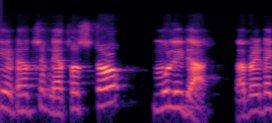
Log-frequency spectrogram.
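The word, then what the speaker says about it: Gnathostomulida: জি দিয়ে ন্যাথোস্টোমুলিডা। এই যে দেখো পাশে লিখা আছে, নামগুলা একটু আমার সাথে উচ্চারণ করো, হ্যাঁ, কারণ নামগুলা একটু কঠিন তো,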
